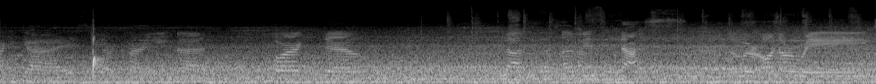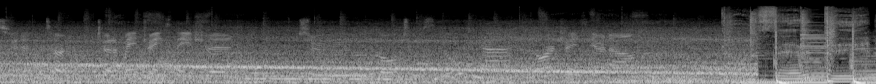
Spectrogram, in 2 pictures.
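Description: Madrid Metro train pulling into an underground station: a rumbling noise that slowly grows louder, with a whine that falls steadily in pitch over the last seven seconds as the train slows.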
